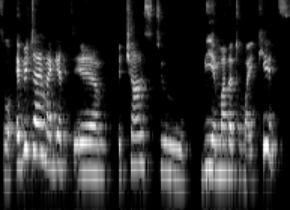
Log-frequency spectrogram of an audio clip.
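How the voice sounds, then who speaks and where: A woman speaks at a fairly quick pace in a somewhat breathy, medium-pitched voice with lively intonation. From Tanzania, Singida region. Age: young. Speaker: member of parliament. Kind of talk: interview.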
